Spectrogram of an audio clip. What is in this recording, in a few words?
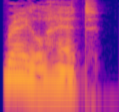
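"railhead", British English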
